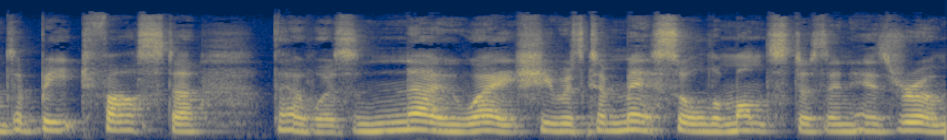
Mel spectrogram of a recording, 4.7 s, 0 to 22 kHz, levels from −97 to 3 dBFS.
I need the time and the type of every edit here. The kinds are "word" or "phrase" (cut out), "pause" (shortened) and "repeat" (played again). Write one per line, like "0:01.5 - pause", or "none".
0:02.9 - word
